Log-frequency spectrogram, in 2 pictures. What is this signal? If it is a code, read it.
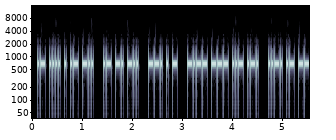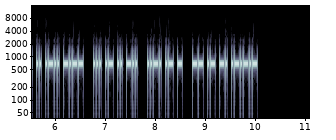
Morse code, heard as a keyed tone, about 40 wpm, 700 Hz. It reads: AHEAD AND GET YOUR FAMILY SAID FAT MAN.
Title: Sentences from Top 1100 Words 40wpm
